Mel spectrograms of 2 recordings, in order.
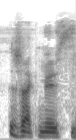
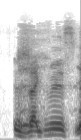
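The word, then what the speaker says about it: Jacquemus: Because I don't know how to say it right. – Jacques Mus. – Yes. – That's it. – Jacques Mus, yeah.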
